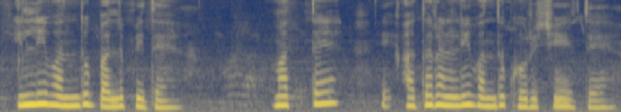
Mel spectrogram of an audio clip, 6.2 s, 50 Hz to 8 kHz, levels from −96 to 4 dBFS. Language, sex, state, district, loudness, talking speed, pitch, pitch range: Kannada, female, Karnataka, Bidar, -13 LUFS, 85 wpm, 225 Hz, 200-250 Hz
